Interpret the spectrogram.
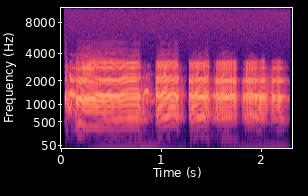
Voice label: robot laugh; robot b9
